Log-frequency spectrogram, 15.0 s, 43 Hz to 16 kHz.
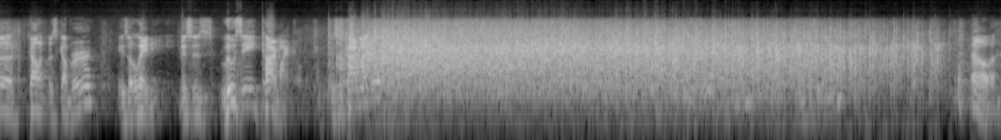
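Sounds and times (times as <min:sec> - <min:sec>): audience applauding: 0:04.9 - 0:14.5.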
